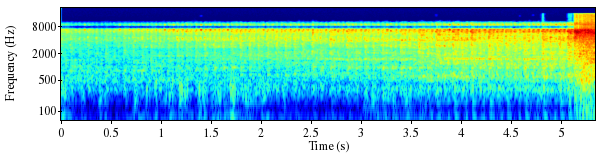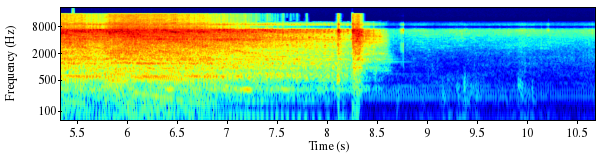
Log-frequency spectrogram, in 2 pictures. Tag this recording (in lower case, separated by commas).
engine, motor vehicle (road), motorcycle, vehicle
